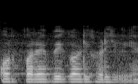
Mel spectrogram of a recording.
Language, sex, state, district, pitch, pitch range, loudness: Hindi, male, Uttar Pradesh, Shamli, 120 Hz, 115-125 Hz, -19 LUFS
